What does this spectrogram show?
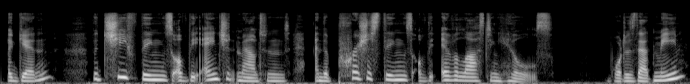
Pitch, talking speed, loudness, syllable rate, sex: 195 Hz, 175 wpm, -18 LUFS, 4.9 syllables/s, female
